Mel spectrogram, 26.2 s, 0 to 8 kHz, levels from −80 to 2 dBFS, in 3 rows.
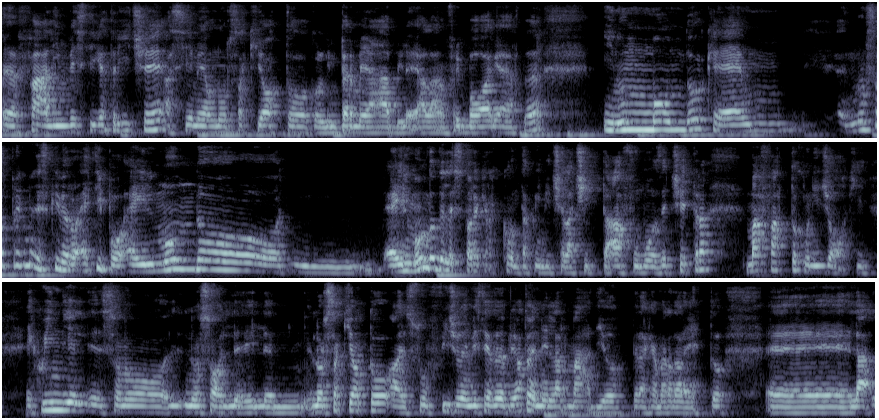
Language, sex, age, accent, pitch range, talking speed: Italian, male, 20-39, native, 130-160 Hz, 155 wpm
